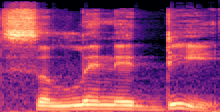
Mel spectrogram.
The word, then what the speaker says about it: salinity: the conversation next salinity salinity when I'm pronouncing it fast salinity even though again we have that T sound salinity becomes salinity when we're pronouncing it quickly what's the salinity of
